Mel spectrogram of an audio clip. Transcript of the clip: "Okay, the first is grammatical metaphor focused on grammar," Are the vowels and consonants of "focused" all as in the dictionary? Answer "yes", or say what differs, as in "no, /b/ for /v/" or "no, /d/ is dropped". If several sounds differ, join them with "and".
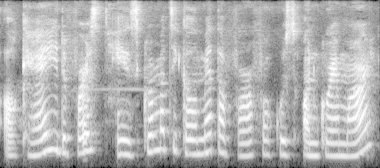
no, /t/ is dropped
